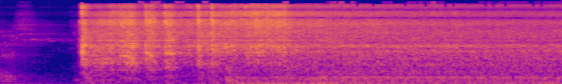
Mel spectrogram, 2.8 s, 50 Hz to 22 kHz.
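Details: 1999/2000 Jaguar S-Type sports manual with five-speed Getrag gearbox catches immediately after a short crank, flares briefly, then settles into a smooth steady idle; clean first start after new dual-mass flywheel, clutch and fuel pump.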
